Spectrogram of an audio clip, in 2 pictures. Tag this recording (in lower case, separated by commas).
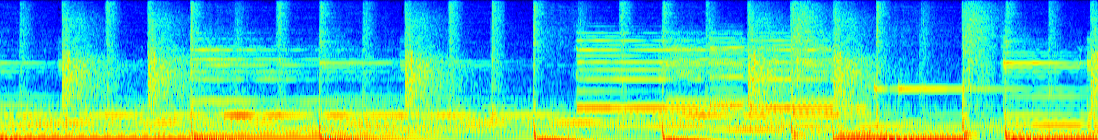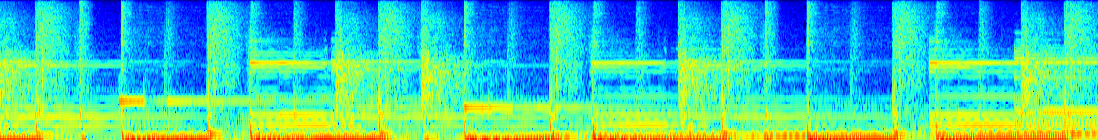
music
